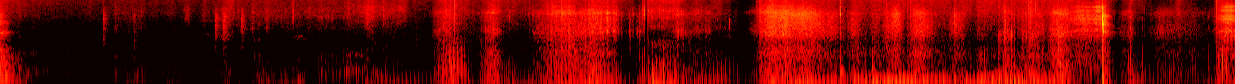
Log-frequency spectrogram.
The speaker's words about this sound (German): Und jetzt schnurrt er auch.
